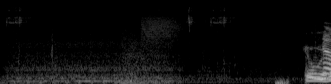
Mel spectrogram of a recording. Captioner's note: footsteps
